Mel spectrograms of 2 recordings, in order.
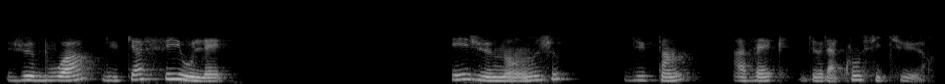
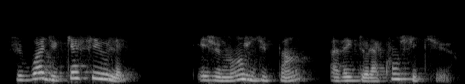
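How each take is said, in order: First: The sentence is read much more slowly. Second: The sentence is read at a normal pace.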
